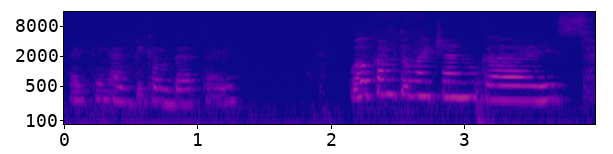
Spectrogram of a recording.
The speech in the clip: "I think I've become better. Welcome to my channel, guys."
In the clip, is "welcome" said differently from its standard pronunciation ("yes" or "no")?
no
